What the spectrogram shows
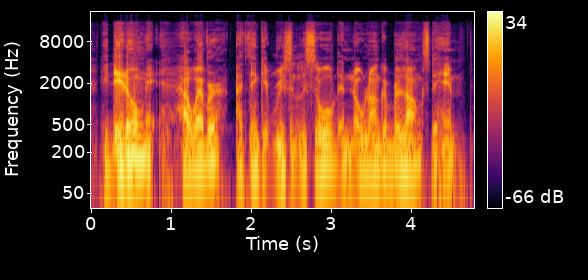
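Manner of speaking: loud, put-on evil cowboy voice. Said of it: "I'll try and do my best evil cowboy voice".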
